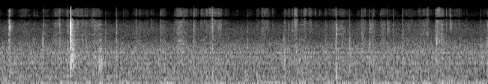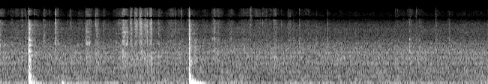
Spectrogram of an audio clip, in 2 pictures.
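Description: Plastic craft tab punch being handled, with paper rustling as a strip is worked into its slot. Two louder clunks of the punch come about nine and eleven seconds in, among a few lighter clicks.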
